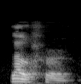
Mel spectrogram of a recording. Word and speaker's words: laughter: You have to pre pretend that sometimes actually the gh in English makes an F sound. So it's laughter. Okay, that's a tough one. F. Yes, like an F.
